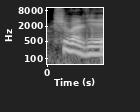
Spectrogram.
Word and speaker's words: Chevalier: You became the very first Korean graphic novelist, comic artist to receive France's prestigious cultural honour, the Chevalier. Is that the right pronunciation? My French is terrible. Chevalier, yes.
